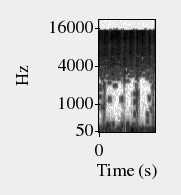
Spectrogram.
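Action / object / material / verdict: shake / plastic toy figure with pearl beads inside / plastic / loose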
